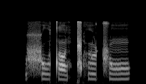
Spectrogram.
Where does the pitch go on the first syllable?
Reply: high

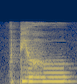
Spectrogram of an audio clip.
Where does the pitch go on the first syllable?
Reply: low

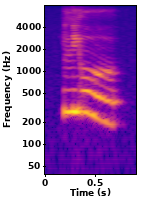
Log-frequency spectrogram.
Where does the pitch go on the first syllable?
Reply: falling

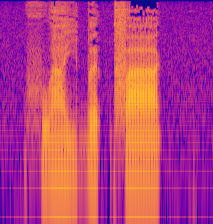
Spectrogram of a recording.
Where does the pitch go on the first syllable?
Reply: low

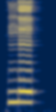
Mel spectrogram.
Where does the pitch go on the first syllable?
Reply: low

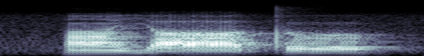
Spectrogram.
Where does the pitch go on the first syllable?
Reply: high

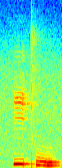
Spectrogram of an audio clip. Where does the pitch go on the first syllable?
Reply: high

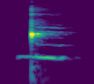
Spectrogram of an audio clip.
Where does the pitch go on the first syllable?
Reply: high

